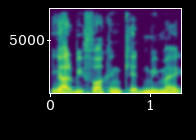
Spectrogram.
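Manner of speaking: put-on thick Cockney accent. Retelling what a man said when told about a Las Vegas punk corner, Cockney accent. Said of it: "in his very Cockney accent".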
